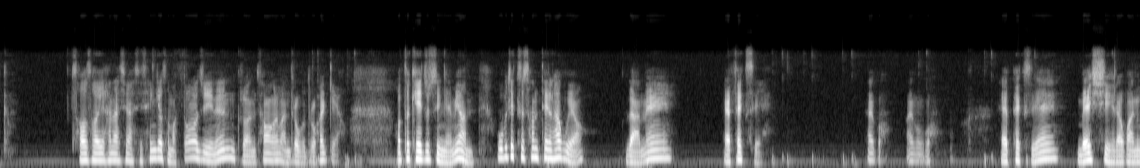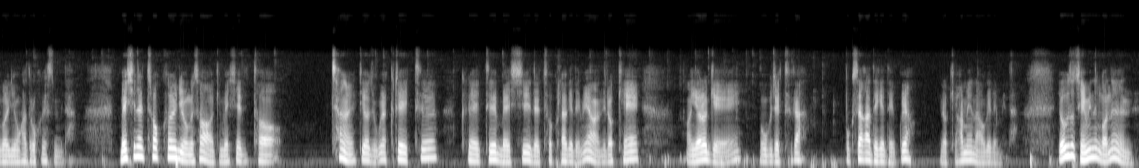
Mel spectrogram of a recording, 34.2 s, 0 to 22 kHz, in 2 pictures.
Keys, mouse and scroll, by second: 4.5 alt+click, 5.1 alt+click, 10.8 click, 10.8 q, 11.5 click, 11.7 click, 12.1 q, 12.5 click, 12.7 q, 13.6 click, 14.6 click, 14.6 q, 15.3 click, 15.4 q, 16.4 click, 17.4 click, 18.0 click, 18.9 click, 20.6 click, 22.6 click, 23.4-24.5 drag, 25.8 alt+right click, 26.4 alt+click, 27.0 alt+middle click, 27.4 alt+right click, 27.8 alt+middle click, 28.1 alt+click, 28.4 alt+right click, 28.8 alt+middle click, 29.4 q, 33.3 alt+middle click, 33.3 q.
